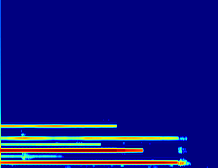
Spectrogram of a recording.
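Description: A loud siren sounds alone in one steady, unwavering tone for nearly three seconds, then cuts off abruptly, leaving silence.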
